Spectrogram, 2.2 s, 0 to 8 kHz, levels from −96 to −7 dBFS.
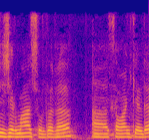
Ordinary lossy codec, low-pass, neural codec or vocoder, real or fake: MP3, 48 kbps; 7.2 kHz; codec, 16 kHz in and 24 kHz out, 2.2 kbps, FireRedTTS-2 codec; fake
